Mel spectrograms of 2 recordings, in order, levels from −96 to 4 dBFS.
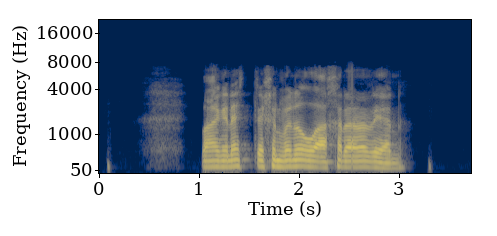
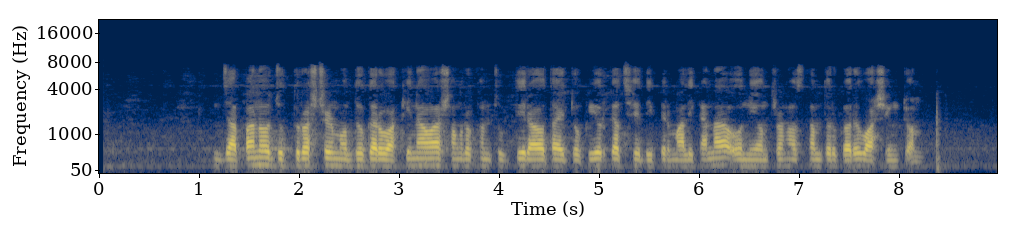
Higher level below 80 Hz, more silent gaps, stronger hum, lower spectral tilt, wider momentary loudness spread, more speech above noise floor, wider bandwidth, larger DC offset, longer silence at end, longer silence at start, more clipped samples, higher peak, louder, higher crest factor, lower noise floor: first, -56 dBFS vs -62 dBFS; neither; neither; about the same, -5.5 dB/octave vs -6 dB/octave; second, 7 LU vs 13 LU; about the same, 38 dB vs 40 dB; about the same, 7.4 kHz vs 7.4 kHz; neither; about the same, 0.7 s vs 0.6 s; about the same, 1.05 s vs 1.15 s; neither; about the same, -2 dBFS vs -2 dBFS; about the same, -18 LUFS vs -18 LUFS; about the same, 18 dB vs 18 dB; about the same, -55 dBFS vs -58 dBFS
